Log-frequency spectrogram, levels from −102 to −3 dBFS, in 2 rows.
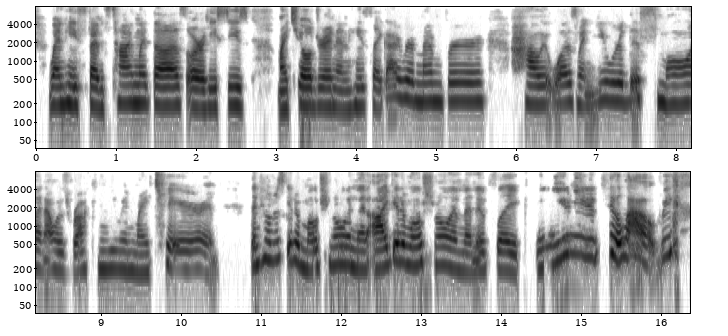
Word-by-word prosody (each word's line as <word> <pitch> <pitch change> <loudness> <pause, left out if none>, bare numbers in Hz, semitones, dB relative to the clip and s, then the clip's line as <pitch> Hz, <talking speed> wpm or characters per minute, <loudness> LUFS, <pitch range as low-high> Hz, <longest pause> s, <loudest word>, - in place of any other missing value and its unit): when 190 0 +1
he 195 -2 +2
spends 180 -2 0
time 205 0 0
with 205 0 -2
us, 185 0 +6
or 175 -1 +6
he 175 +1 -2
sees 185 0 -3 0.4
my 160 +1 +2
children 180 0 +2
and 165 -1 -7
he's 180 +1 -6
like, 170 -3 -6
"I - - -3
remember 220 -1 -2 0.3
how 195 -2 0
it 195 - -5
was 210 +1 -1
when 195 -1 -8
you 230 +1 -5
were 220 -1 +1
this 240 +3 -5
small 200 -1 -2
and 200 -2 -4
I - - -1
was 185 -2 -6
rocking 195 +2 -5
you 200 0 -7
in 185 -1 -7
my 175 0 -8
chair 195 -4 -3
and" 175 - -9 0.4
then - - -1
he'll 275 0 -2
just 285 +2 -8
get 265 - 0
emotional 225 +2 -1
and 220 -2 -1
then 195 0 -1
I 200 +2 +8
get 260 +2 +6
emotional 230 -1 0
and 195 -3 -4
then 175 - -4
it's 185 +1 -6
like, 185 -3 0 0.2
"You 240 - -3
need 330 -3 -3
to 300 - -6 0.2
chill 290 -2 +8
out, - - +5
beca" 340 +5 -2
200 Hz, 195 wpm, -22 LUFS, 185-225 Hz, 0.4 s, I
